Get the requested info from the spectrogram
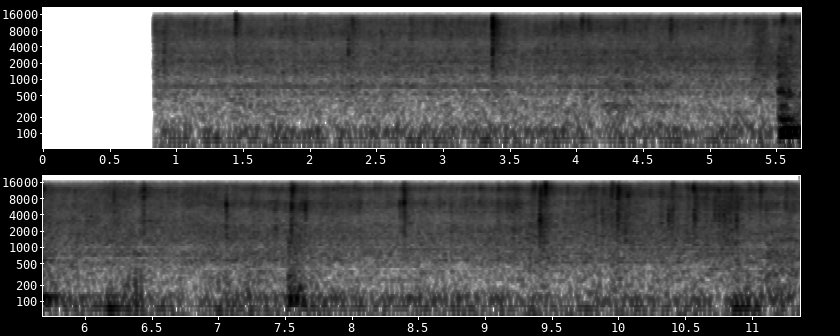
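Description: Scotch eggs coated in mashed potato and breadcrumbs frying in shallow oil, a steady sizzle with scattered crackles that starts about a second in. Twice, a couple of seconds apart, the spatula knocks softly against the pan as the eggs are turned.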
